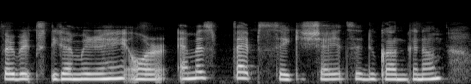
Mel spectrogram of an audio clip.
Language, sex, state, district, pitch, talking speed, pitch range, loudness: Hindi, female, Arunachal Pradesh, Papum Pare, 245 Hz, 100 wpm, 235-255 Hz, -13 LUFS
